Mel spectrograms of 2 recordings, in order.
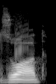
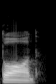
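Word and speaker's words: ض: For example, for Zwad, in Urdu it's called Zwad, but in Arabic it's called Dad.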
